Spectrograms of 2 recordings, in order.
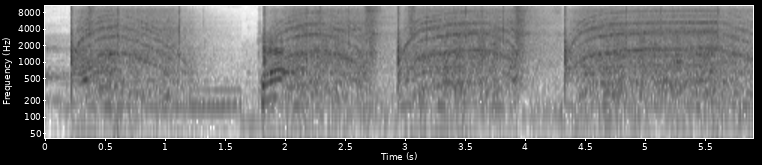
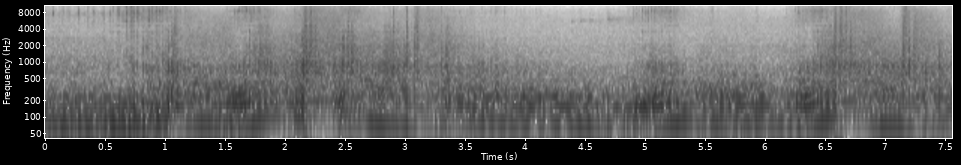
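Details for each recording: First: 1985 Chevrolet crew cab dually with an LS engine, sat over two years after fuel problems. Short, roughly one-second bursts of starter whine with no firing between them: it cranks but won't start. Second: 1985 Chevrolet crew cab dually with a 6.0 V8 and long pipes, revved after sitting over 2 years, which followed fuel line and fuel pump issues: deep rumble swelling smoothly on each rev and settling evenly; it sounds strong and healthy.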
